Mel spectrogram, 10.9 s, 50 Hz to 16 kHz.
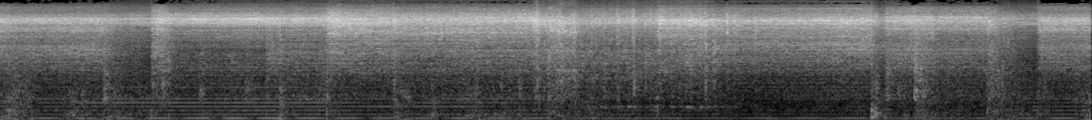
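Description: E-4000 case erector running through its cycle: a steady electrical hum with machine clatter and hissing air that swells and fades every second or two. A sharp knock comes about nine seconds in.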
